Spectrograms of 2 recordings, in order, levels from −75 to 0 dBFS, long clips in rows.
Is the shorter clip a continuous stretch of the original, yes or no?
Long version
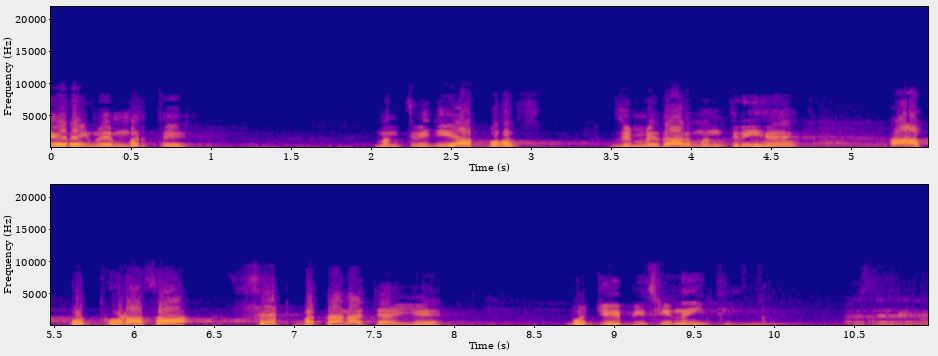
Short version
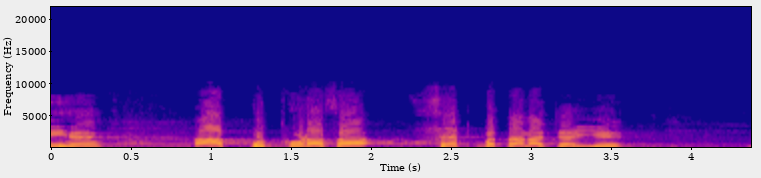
yes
